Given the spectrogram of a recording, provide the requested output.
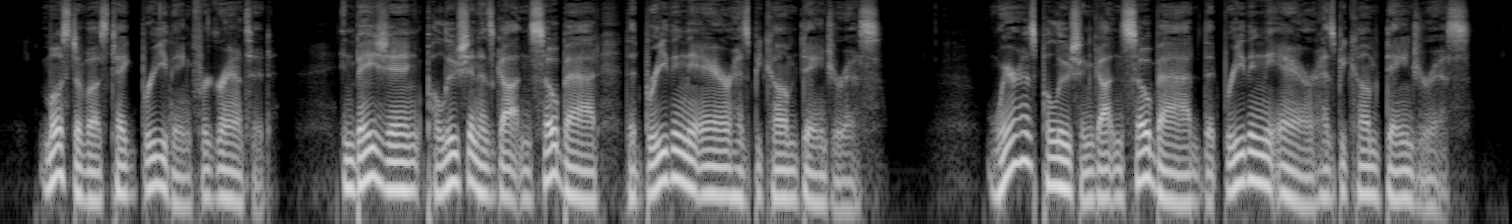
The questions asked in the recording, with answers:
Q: Where has pollution gotten so bad that breathing the air has become dangerous?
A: In Beijing, pollution has gotten so bad that breathing the air has become dangerous.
